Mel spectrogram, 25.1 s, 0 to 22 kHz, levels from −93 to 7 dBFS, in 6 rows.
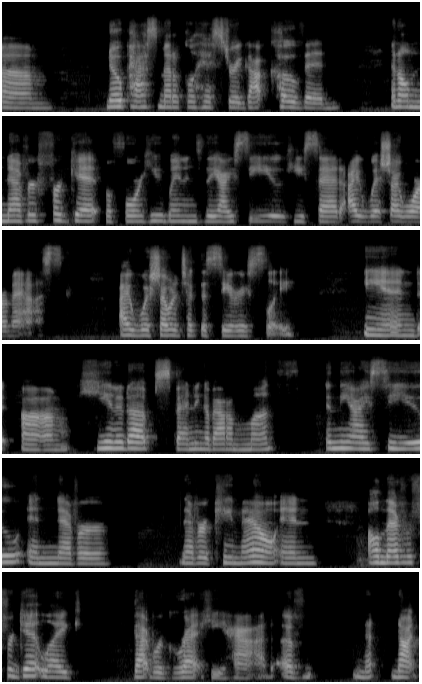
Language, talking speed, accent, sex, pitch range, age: English, 145 wpm, American, female, 185-210 Hz, 20-39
